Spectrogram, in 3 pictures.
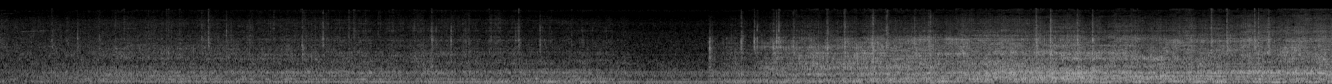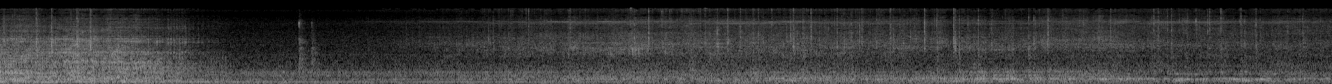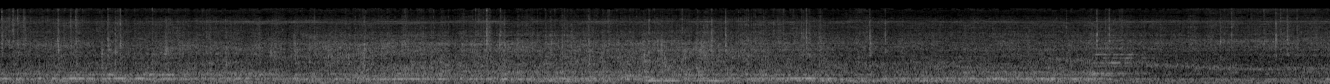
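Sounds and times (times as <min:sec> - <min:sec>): metal wheels rolling on rail: 0:00.0 - 0:06.2, 0:07.0 - 0:15.7, 0:17.2 - 0:39.9.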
